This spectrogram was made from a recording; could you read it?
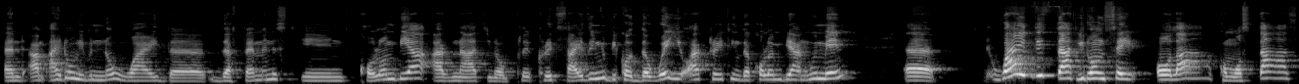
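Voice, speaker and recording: A woman from Ethiopia, hosting a confrontational interview and asking pointed, accusing questions between many halting fillers. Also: medium pitch, animated. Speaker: host.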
